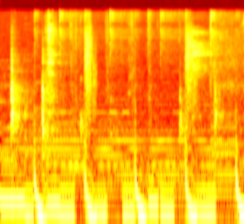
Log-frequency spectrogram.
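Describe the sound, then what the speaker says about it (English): A knife chops chilli into very thin slivers on a board, about six sharp, regular blade strikes ringing out close and clear with no talking. "just run your blade through it again"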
